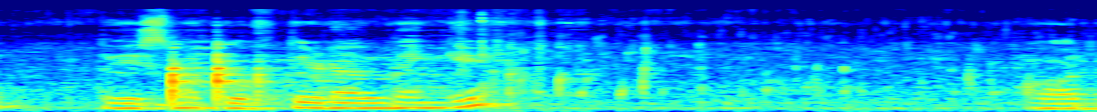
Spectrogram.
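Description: Dumplings plop into a simmering sauce.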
